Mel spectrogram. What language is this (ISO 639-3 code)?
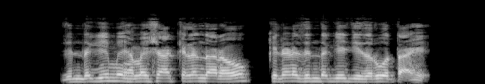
snd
